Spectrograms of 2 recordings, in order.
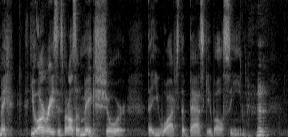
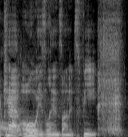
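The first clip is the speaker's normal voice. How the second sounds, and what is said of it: Impression of a movie character. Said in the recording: “That was my impression of Catwoman.”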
